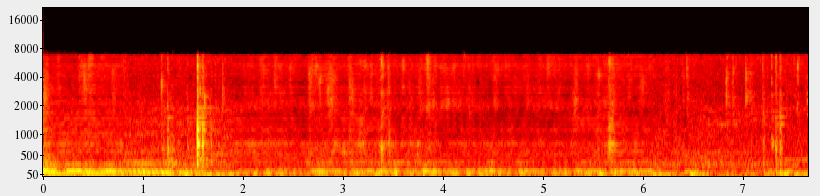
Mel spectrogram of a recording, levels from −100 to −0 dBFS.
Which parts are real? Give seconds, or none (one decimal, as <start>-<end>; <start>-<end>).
0.8-1.9; 6.1-7.7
